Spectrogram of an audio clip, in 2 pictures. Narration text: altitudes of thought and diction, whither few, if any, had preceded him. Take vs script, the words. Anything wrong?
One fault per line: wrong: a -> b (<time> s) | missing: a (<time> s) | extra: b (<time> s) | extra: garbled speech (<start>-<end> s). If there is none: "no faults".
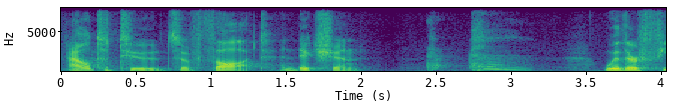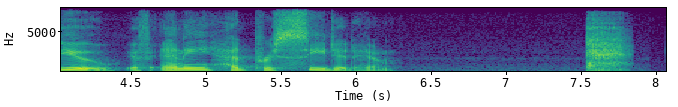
no faults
